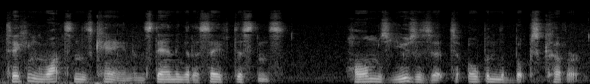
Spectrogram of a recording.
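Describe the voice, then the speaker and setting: A man's voice: medium pitch, moderate pace, a little mellow, a little hiss or hum, low-quality recording. A man narrating an audio drama mystery in a dramatic, scripted style.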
